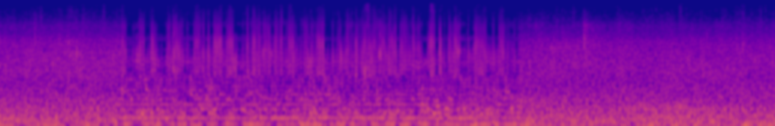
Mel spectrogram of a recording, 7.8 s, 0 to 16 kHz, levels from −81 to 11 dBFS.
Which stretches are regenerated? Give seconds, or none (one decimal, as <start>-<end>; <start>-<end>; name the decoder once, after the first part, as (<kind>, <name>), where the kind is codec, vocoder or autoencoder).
1.2-5.2 (vocoder, BigVGAN v2)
